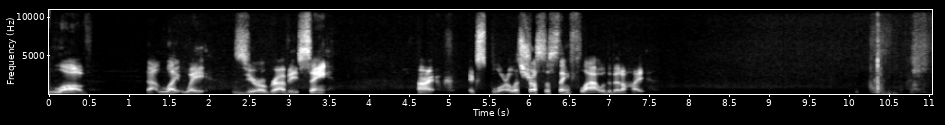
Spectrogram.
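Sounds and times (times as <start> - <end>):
short hiss: 8.6 - 11.0
disc swishing through air: 10.1 - 11.0.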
